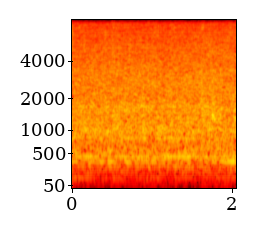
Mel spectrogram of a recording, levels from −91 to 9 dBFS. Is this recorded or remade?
remade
